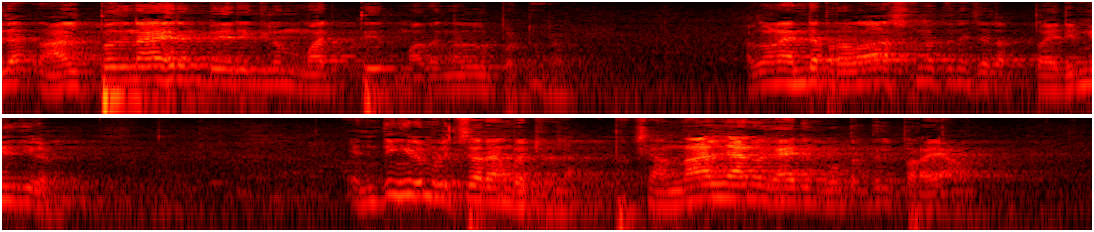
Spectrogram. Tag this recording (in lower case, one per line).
monologue
speech
man speaking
